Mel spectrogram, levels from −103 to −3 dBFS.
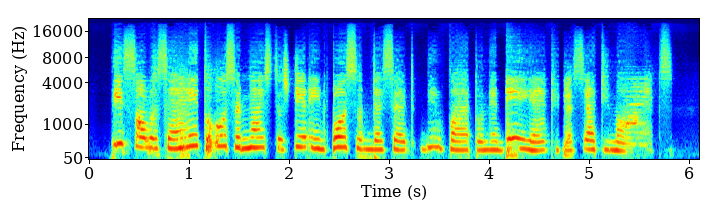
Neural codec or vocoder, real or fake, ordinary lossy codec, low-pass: codec, 44.1 kHz, 0.9 kbps, DAC; fake; none; 19.8 kHz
